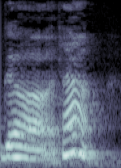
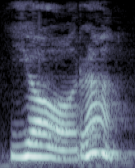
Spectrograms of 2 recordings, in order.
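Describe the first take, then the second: First: The word begins with a hard g sound. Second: The word begins with a y sound. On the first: The speaker calls it wrong. "not Gara" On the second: The speaker calls it right. "that is Yora"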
